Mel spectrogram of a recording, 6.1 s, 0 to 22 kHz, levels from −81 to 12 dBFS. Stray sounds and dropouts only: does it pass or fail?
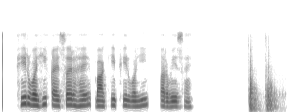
fail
